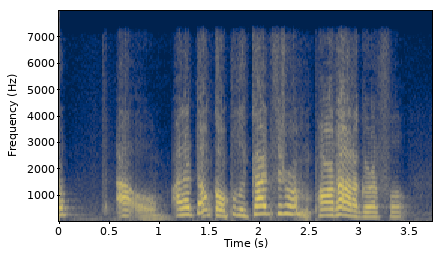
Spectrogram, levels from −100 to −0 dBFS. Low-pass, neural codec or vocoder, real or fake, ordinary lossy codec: 7.2 kHz; codec, 16 kHz in and 24 kHz out, 0.4 kbps, LongCat-Audio-Codec, fine tuned four codebook decoder; fake; none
